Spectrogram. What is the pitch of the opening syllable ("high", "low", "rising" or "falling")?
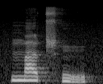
high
